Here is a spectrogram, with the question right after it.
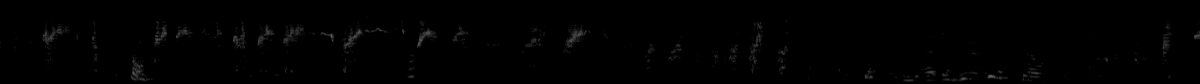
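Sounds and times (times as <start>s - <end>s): baby monkey squealing: 0.0s - 8.0s, 11.6s - 12.0s.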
